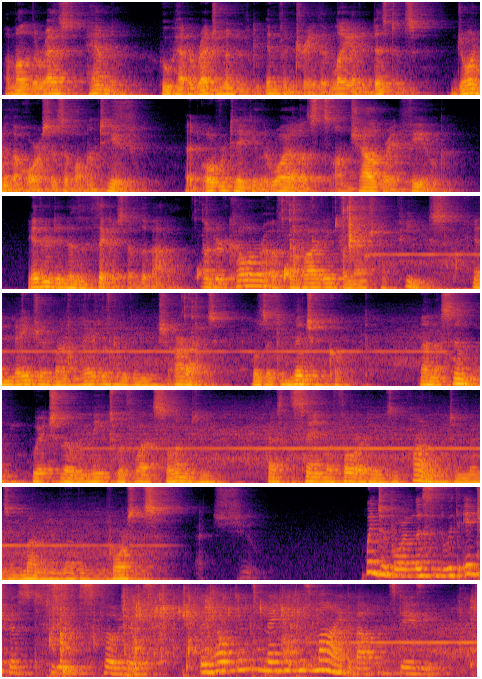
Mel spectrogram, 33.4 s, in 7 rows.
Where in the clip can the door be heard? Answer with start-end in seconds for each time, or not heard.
not heard.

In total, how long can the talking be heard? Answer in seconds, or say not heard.
31 s.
